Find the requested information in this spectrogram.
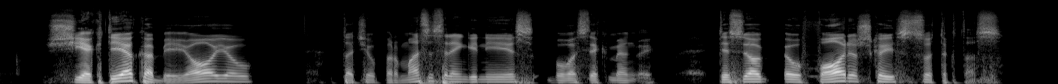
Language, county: Lithuanian, Tauragė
